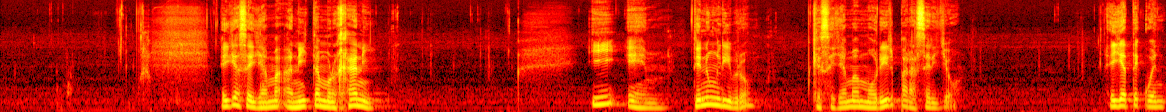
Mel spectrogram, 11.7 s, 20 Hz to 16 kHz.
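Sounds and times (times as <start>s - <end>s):
person sipping tea: 0.6s - 2.2s
speech: 2.2s - 3.8s, 5.9s - 7.6s, 8.2s - 9.7s, 11.1s - 11.6s.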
